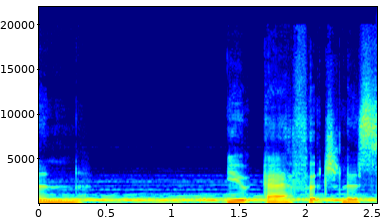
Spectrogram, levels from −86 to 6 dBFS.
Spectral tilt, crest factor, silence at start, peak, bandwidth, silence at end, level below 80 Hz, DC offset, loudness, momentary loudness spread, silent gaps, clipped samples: -6 dB/octave; 18 dB; 0 s; -4 dBFS; 17 kHz; 0 s; -76 dBFS; under 0.1%; -24 LUFS; 9 LU; none; under 0.1%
